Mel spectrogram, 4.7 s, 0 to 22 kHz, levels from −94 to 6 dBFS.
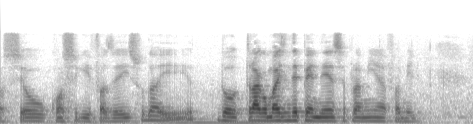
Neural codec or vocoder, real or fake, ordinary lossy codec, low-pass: none; real; none; 7.2 kHz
